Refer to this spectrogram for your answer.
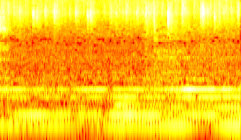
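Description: Steady rain falls throughout, a continuous soft hiss dotted with brief brighter patters, while gentle sustained musical tones hum quietly underneath. No one speaks.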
